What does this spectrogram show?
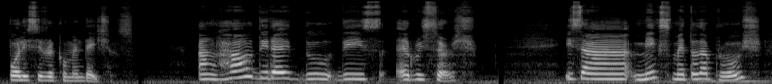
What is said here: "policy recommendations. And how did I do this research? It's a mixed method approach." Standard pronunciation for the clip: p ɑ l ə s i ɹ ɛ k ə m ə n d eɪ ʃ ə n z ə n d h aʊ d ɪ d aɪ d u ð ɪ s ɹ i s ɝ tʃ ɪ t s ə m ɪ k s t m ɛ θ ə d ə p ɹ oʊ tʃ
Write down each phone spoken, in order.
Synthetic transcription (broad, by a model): p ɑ l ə s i ɹ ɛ k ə m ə n d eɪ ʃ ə n s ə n h aʊ d ɪ d aɪ d u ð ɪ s ɹ i s ɝ tʃ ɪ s ə m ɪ k s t m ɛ t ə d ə p ɹ oʊ tʃ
